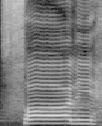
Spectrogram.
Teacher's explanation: удлинение, долгота в размере двух огласовок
